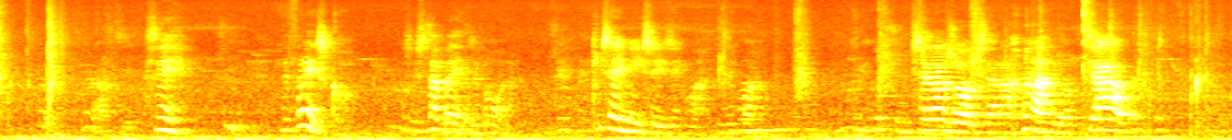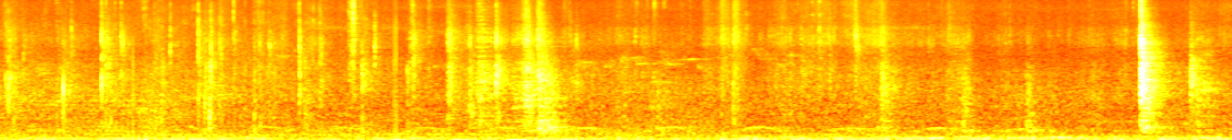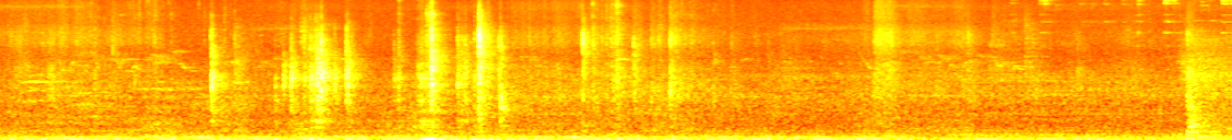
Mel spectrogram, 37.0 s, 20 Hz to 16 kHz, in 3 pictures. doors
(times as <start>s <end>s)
20.9s 32.2s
